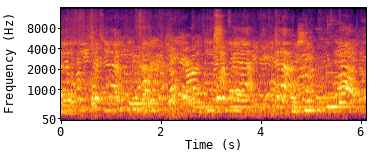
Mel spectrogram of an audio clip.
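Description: A group of young children chattering and calling out all at once, with music coming in about halfway through.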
